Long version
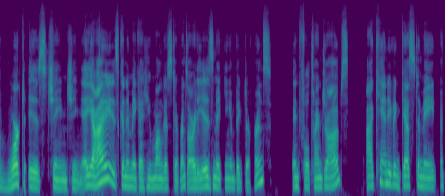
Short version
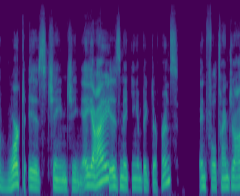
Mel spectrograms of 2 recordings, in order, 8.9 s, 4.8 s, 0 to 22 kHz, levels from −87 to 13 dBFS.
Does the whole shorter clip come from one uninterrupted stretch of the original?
no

